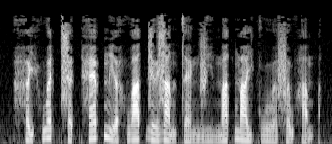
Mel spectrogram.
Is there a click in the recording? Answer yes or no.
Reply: no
